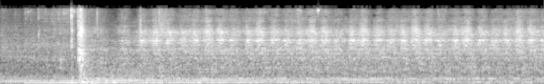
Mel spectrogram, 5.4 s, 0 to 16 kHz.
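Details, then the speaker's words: 1986 Chevy C10 with a 358ci ATK crate engine, cold start after sitting a long time with the choke pulled: steady starter cranking with an even compression pulse, roughly five a second, never catching because there is no gas in the carburetor; the pedal needs pumping. "on baby she's been sitting for a long time there ain't no gas in the carburetor all right let off of it you got to pump that gas again pump it real good"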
